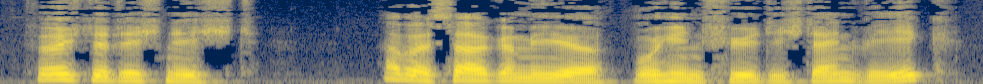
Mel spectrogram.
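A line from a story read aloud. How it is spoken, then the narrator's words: Wolf calling. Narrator (German): der Wolf rief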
